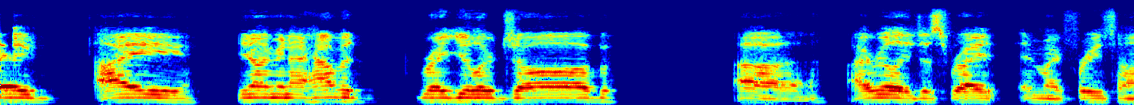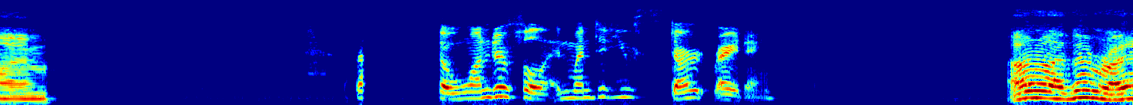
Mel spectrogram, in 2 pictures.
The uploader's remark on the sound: Instagram Live Interview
